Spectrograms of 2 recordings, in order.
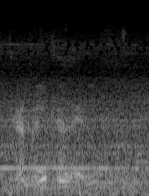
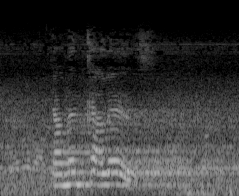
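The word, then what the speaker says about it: Kamen Kalev: It's difficult to sometimes pronounce it properly. It's Carmen Calais. Carmen Calais.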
